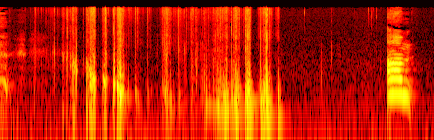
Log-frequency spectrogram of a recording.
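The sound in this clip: Medical tape used for wrapping gauze is torn in a single short, loud rip that follows a stretch of people talking.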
